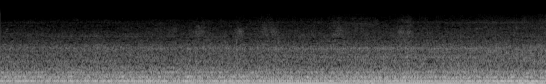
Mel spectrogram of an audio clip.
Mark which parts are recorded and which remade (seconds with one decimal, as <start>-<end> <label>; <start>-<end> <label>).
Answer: 0.0-5.5 recorded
